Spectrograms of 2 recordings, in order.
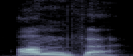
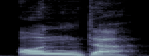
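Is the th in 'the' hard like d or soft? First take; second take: soft; hard. First: The th is a soft breathy sound. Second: The th is a hard d-like sound. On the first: The speaker calls it right. "a soft sound" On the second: The speaker calls it wrong. "with a hard sound"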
